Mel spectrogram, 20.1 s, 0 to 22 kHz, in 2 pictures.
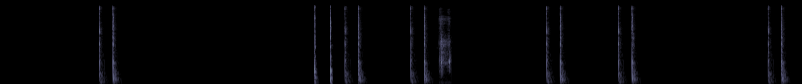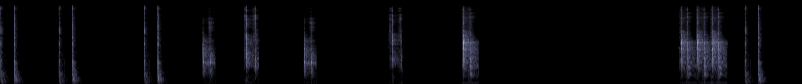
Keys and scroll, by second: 12.8 ctrl+c, 14.7 ctrl+f, 15.6 Up.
